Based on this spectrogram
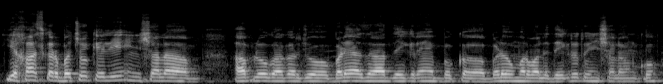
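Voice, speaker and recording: A man's voice: a little high, little pitch movement, highs cut off. A man with a Pakistani Urdu accent teaching Quran letter pronunciation to children, stretching out each letter sound between explanations.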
